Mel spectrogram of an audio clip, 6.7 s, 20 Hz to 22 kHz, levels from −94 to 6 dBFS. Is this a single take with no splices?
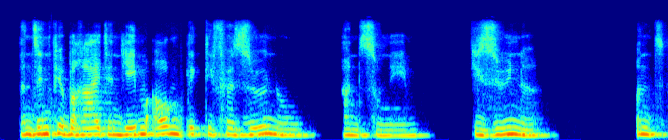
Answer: yes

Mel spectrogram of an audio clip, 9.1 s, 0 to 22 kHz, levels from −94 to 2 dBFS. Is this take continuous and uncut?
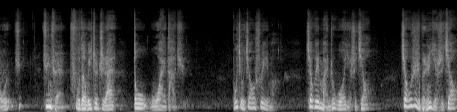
yes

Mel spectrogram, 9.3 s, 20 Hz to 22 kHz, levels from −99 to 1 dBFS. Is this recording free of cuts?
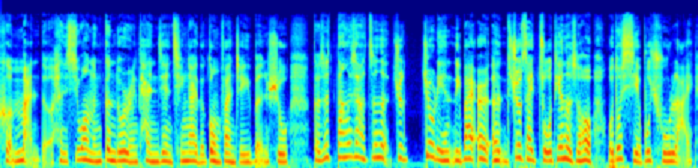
yes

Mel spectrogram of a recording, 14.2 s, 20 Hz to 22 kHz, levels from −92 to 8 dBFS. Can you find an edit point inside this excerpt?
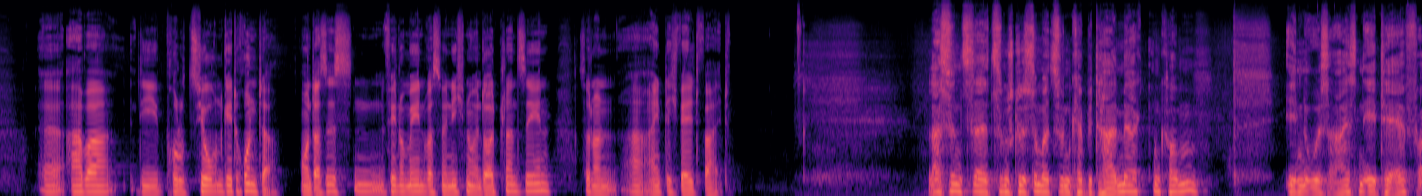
no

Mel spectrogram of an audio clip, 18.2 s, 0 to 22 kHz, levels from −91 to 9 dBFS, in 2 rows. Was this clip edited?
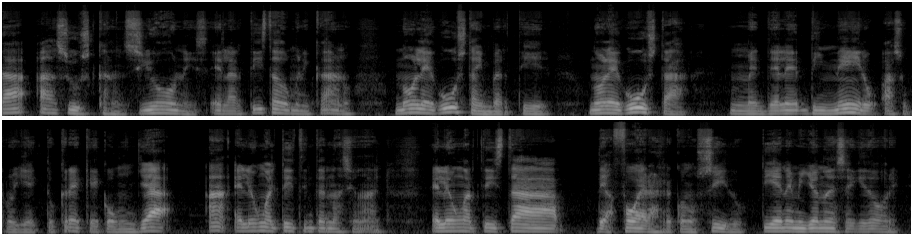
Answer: yes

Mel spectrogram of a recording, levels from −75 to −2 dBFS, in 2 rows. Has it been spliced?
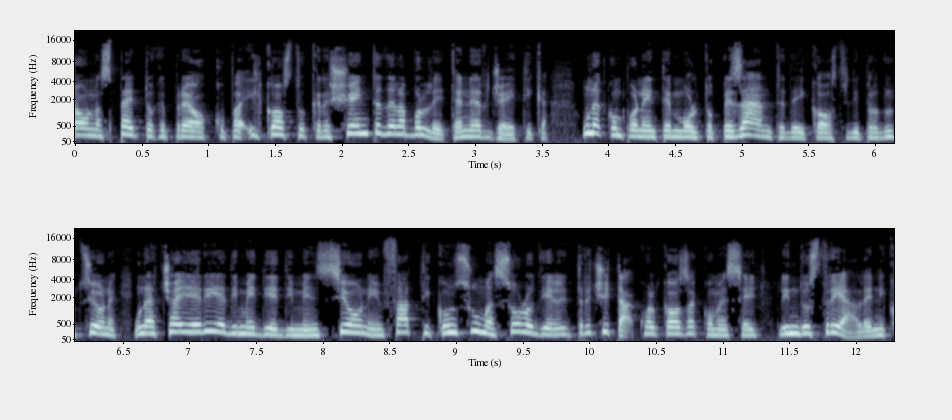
yes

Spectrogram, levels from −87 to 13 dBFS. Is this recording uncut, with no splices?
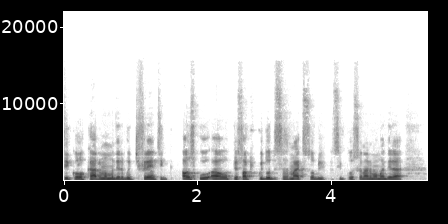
yes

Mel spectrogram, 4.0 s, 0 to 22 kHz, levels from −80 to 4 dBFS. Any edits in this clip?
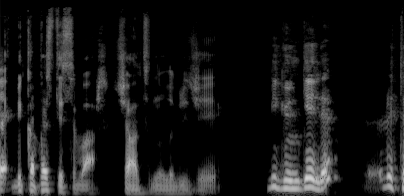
yes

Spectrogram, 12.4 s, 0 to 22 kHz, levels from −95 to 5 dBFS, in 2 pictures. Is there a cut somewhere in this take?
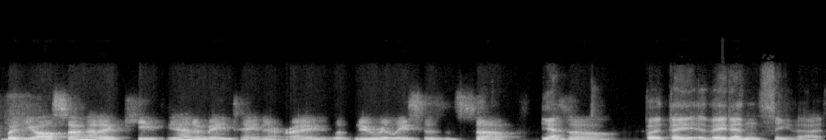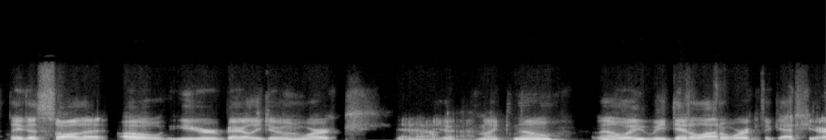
no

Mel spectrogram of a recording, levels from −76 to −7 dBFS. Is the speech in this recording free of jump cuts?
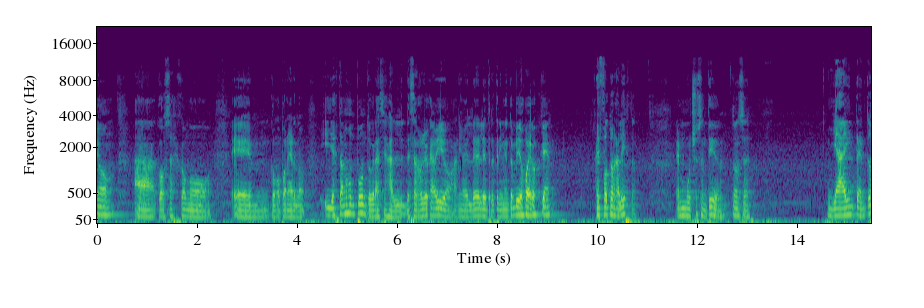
no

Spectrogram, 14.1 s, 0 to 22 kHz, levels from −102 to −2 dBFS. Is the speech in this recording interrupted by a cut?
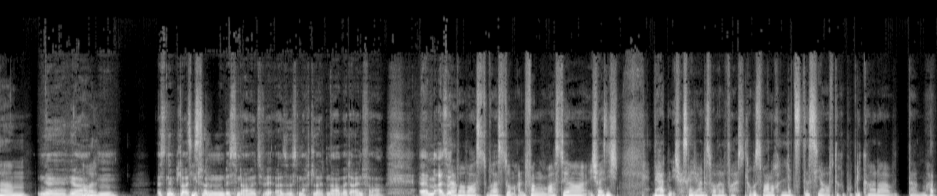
yes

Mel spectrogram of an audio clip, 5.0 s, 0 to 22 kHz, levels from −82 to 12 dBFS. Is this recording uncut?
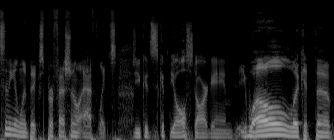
no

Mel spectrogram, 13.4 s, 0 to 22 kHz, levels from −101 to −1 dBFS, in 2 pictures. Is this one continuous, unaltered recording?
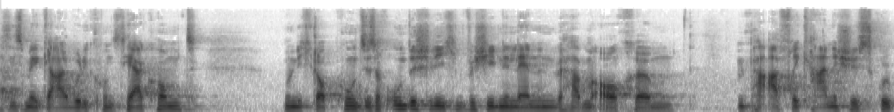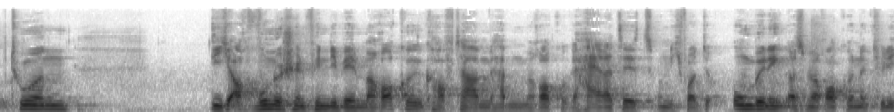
yes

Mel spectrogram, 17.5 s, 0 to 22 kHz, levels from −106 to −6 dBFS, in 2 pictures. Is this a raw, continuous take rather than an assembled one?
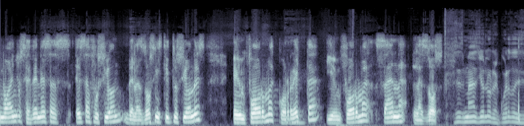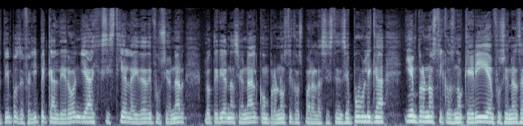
no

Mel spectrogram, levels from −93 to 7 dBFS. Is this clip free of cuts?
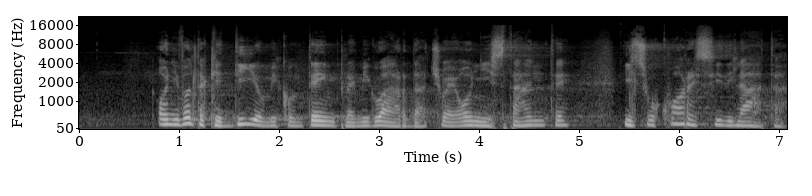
yes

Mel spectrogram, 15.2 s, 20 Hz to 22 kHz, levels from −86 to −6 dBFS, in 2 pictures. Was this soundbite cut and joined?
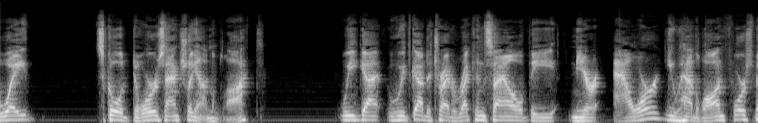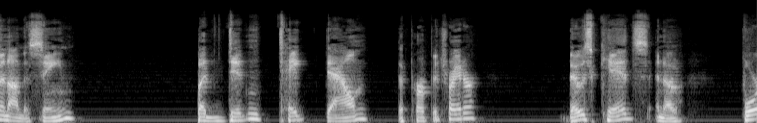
yes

